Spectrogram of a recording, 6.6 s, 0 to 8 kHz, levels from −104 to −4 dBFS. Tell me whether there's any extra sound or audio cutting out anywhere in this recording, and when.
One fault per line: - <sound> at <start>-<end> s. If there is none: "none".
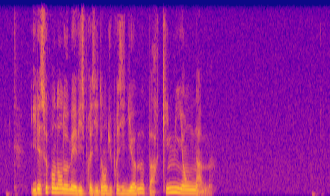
none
